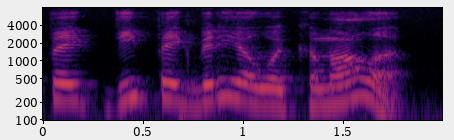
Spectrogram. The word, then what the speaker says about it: Kamala: deep fake video with Kamala or kamla I can't believe I said her name wrong with kamla Harris uh where she's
